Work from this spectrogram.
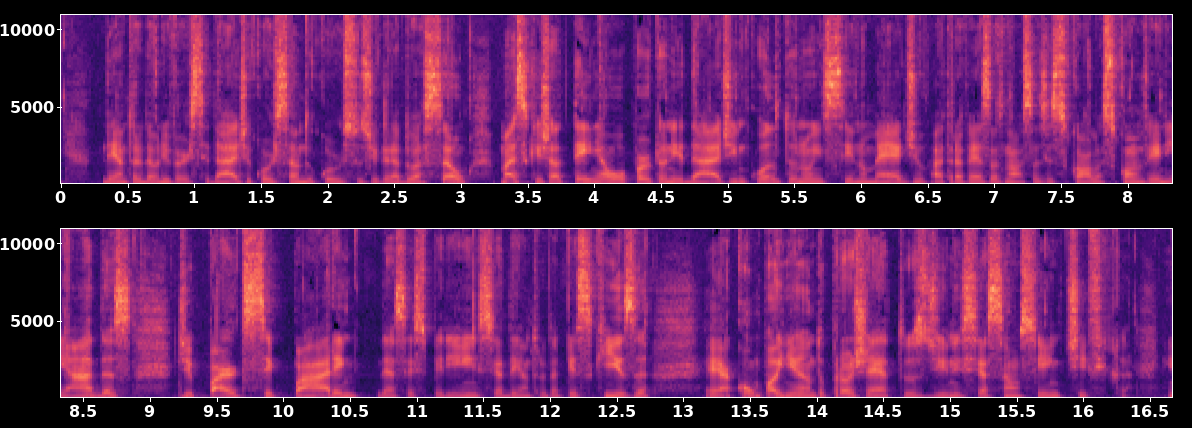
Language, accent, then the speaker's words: Portuguese; Paraná, Brazil; eu sou do oeste do Paraná, sou paranaense, fiz o curso de agronomia também numa universidade estadual aqui do Paraná, que é a Unioeste.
